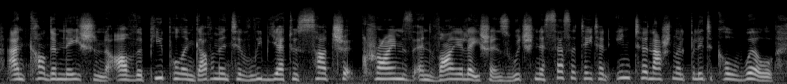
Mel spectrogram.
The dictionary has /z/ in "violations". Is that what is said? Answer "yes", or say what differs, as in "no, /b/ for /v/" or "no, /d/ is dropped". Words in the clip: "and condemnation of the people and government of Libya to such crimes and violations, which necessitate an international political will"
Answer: yes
